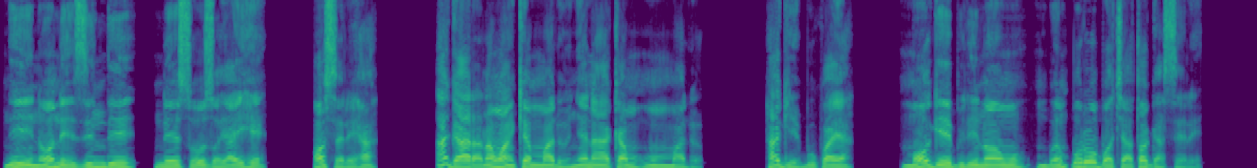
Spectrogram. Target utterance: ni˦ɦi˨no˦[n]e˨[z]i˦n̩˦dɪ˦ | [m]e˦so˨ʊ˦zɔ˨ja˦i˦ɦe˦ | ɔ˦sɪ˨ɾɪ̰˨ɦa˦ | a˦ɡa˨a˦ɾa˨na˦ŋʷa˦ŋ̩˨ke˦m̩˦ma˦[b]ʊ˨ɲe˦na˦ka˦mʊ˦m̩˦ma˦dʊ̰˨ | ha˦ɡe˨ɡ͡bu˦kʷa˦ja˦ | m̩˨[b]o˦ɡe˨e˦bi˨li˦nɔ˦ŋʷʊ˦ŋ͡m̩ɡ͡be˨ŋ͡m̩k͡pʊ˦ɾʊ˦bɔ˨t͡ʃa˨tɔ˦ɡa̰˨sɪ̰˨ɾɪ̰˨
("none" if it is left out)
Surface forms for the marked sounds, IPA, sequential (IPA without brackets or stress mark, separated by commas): n, z, n, d, m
